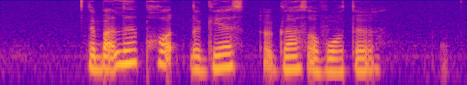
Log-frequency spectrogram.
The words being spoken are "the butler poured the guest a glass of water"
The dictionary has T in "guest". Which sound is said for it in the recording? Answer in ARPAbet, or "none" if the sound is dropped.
T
